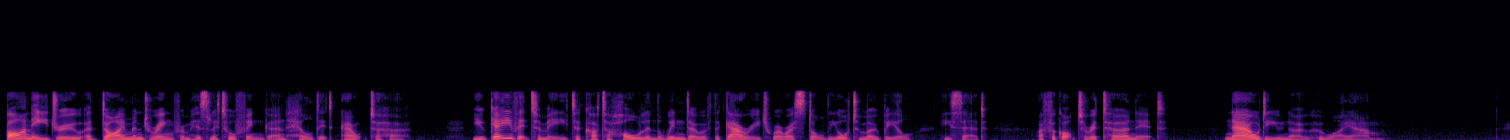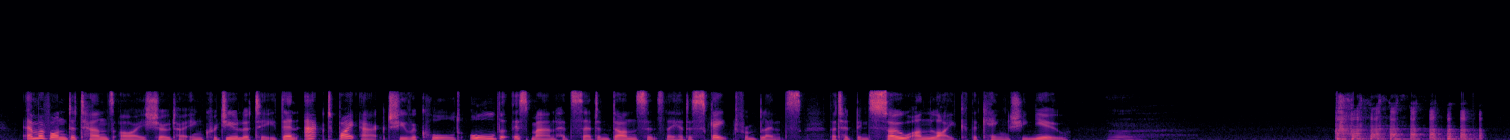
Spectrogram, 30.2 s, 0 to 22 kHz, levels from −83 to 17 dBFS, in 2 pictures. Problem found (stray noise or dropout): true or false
true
